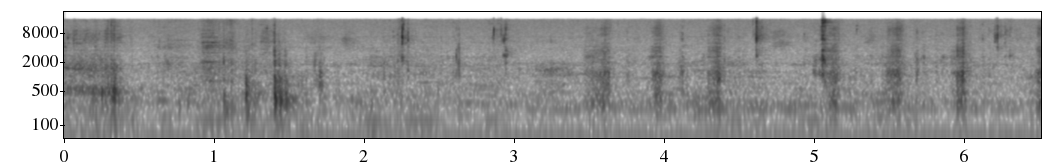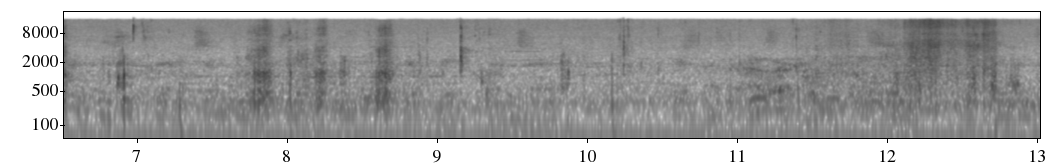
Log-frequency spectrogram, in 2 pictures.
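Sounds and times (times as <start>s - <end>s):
crunchy chewing: 1.6s - 10.6s.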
